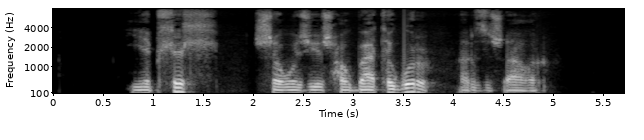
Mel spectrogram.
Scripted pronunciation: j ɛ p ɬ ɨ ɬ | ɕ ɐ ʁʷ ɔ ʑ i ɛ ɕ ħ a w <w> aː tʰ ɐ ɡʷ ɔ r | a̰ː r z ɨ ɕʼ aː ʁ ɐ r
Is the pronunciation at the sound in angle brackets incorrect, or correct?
incorrect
